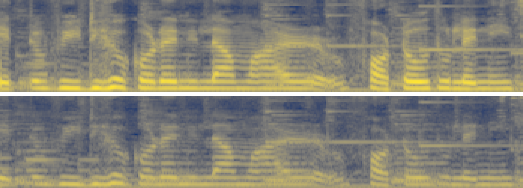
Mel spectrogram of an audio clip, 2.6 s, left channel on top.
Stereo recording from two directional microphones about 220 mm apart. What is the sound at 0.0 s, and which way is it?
Speech, 35° left (ahead or behind).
